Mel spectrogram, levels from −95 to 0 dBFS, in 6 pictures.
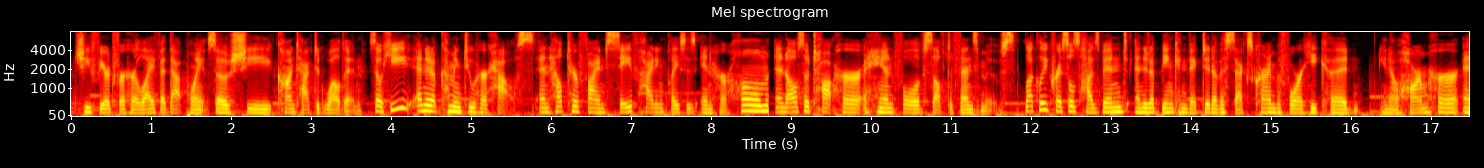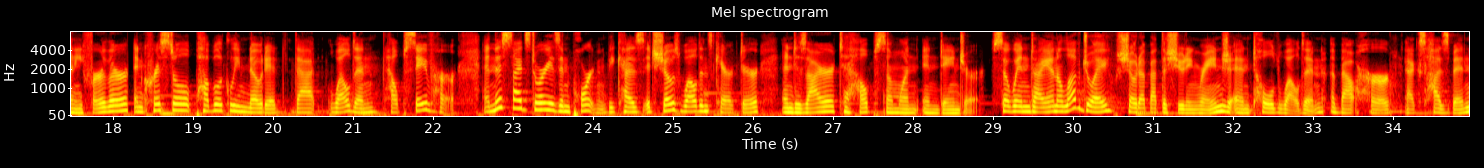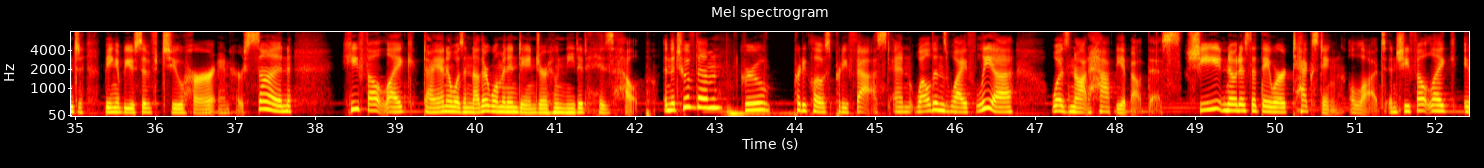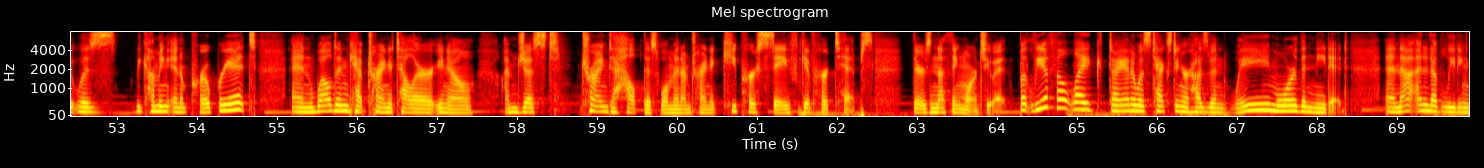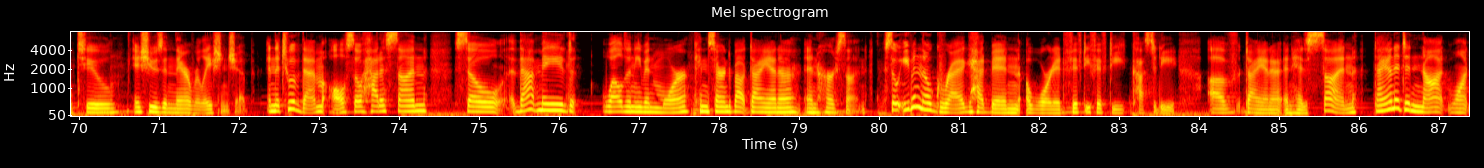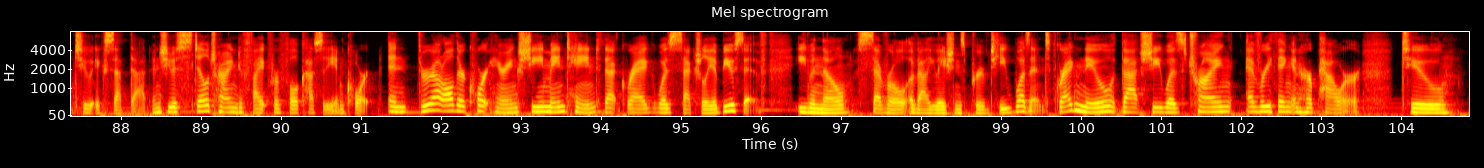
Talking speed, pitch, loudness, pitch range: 170 wpm, 160 Hz, -26 LUFS, 140-185 Hz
